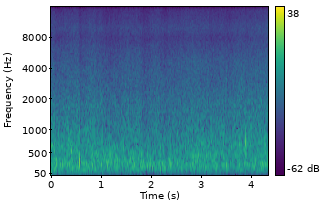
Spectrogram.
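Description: Water splashing and rushing around a pickup truck as it drives through a shallow river, with wind noise on the microphone.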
